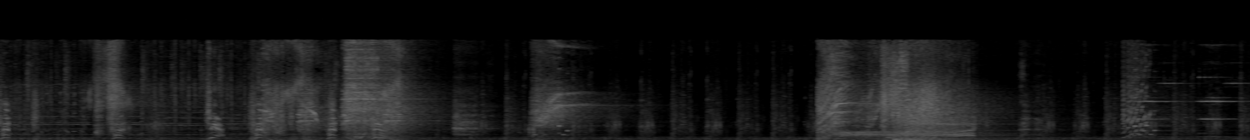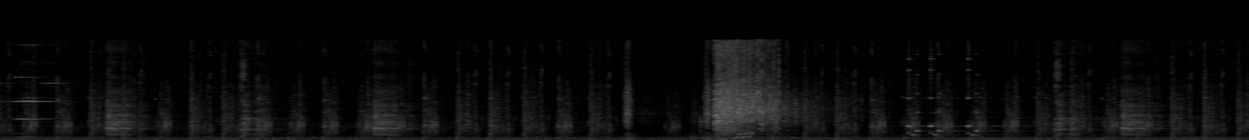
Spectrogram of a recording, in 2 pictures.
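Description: Footsteps run across the ground.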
